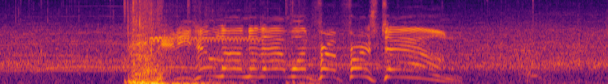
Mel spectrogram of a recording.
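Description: Football players collide with a heavy thud.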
